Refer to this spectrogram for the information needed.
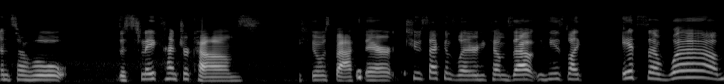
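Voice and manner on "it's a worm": very bad, pitched-up put-on Australian accent. Retelling what a snake hunter said after checking: bad Australian accent. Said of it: "that was the worst Australian accent ever".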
